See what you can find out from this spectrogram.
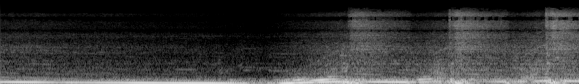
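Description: A tone climbs in pitch with the revs as the engine pulls, then drops away and rises again with each throttle blip: a whine under acceleration.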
